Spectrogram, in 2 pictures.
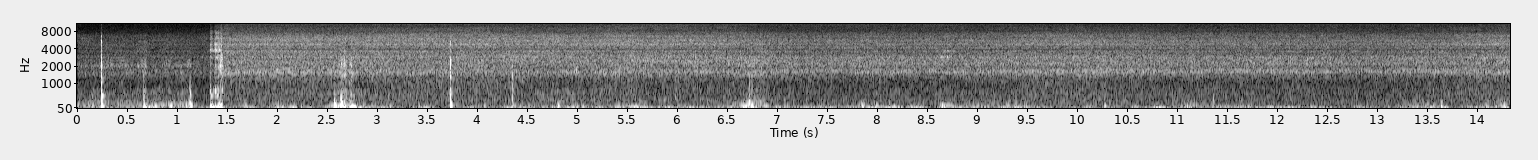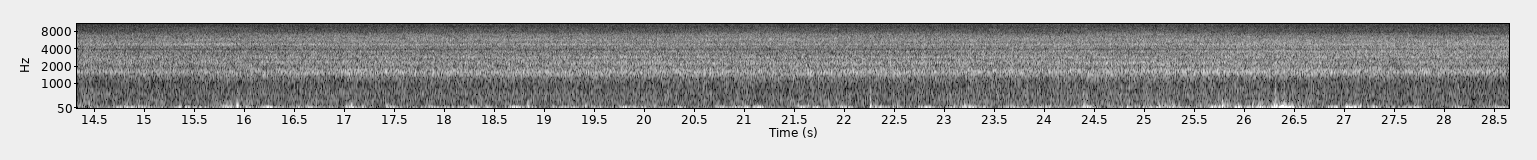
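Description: Waterfall and the rushing stream below it, a steady hiss of falling water that comes in suddenly about a second in. A few sharp knocks in the first few seconds and once near the end.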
